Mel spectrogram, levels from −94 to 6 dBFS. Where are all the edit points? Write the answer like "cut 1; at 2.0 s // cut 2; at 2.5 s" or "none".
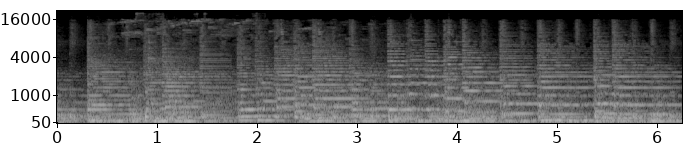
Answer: none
